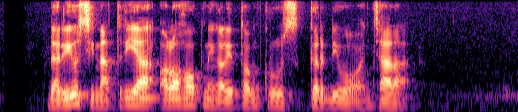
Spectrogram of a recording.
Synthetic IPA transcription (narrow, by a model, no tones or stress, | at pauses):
daɾiusinat̪ɾiaʔɔlɔɦɔk̚niŋɡalit̪ɔmkɾuskɨrdiwa̰wa̰ɲt͡ʃaɾa̰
